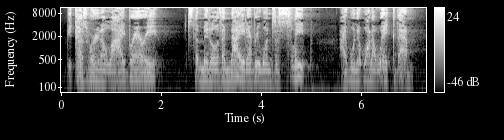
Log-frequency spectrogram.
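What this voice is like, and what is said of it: Whispering voice. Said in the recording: “Why are you whispering? ... You always whisper.”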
